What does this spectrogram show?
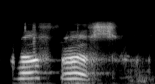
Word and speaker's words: roofs: Roofs. Okay. Yes, good job. However, sometimes you may hear roof pronounced as plural, as roofs, with a V sound.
